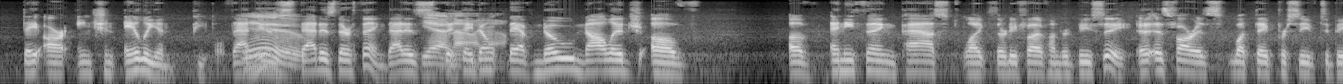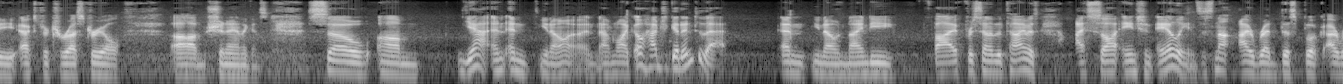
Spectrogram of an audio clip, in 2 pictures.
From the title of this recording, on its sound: on a Rooftop at Midnight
